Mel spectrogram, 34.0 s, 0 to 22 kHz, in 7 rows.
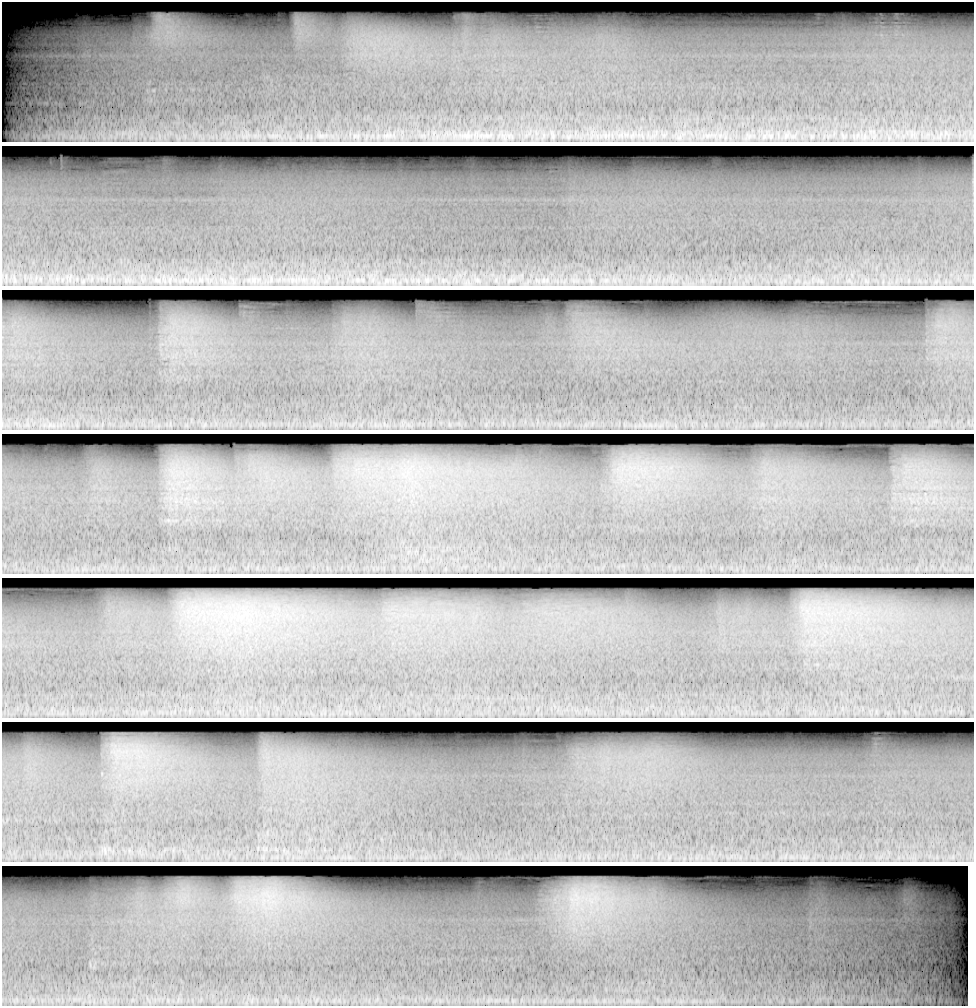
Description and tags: steel factory006
Unprocessed stereo recording in a steel factory.
industrial, noise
